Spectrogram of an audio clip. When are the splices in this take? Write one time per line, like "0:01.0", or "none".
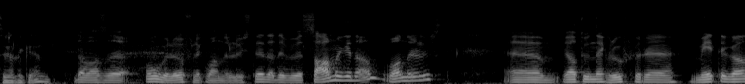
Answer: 0:02.0
0:03.0
0:06.1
